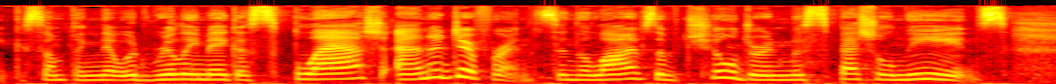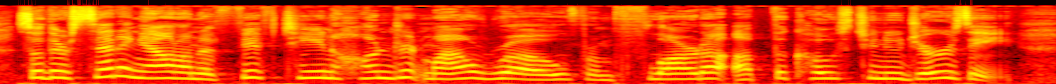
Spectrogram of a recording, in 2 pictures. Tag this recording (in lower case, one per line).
speech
